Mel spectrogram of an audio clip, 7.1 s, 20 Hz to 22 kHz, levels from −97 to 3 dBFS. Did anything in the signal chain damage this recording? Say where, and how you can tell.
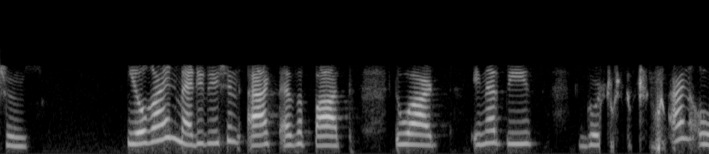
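Yes. At the codec stage, right after "toward inner peace", from 6.00 to 6.67 s, the speech gives way to garbled noise and warble that barely tracks it. That is a codec payload misread. The AMR narrowband frames are being unpacked with their bit fields in the wrong positions, which fits octet-aligned payloads being parsed as bandwidth-efficient. The decoder accepts the frames as valid, so instead of silence or dropouts it synthesises nonsense until the packing agrees again.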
